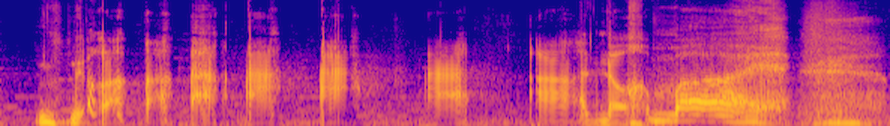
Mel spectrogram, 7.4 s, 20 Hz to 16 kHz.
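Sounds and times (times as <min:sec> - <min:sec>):
speech: 0:00.3 - 0:01.4, 0:04.8 - 0:07.0
voice imitating a deep distorted laugh: 0:00.4 - 0:04.8.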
